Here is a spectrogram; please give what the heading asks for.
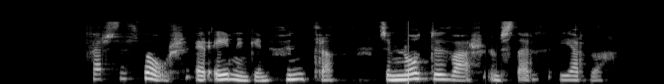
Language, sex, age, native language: Icelandic, female, 20-29, Icelandic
